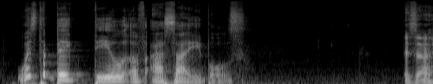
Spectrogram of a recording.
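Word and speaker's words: açaí: What's the big deal of acai bowls? Is that how you say it? Acai.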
